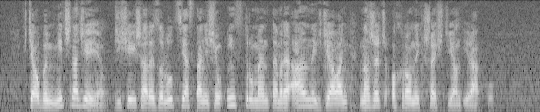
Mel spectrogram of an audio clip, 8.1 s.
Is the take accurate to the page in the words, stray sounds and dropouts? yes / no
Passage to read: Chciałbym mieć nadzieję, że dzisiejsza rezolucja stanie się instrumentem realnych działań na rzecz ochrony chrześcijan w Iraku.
no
